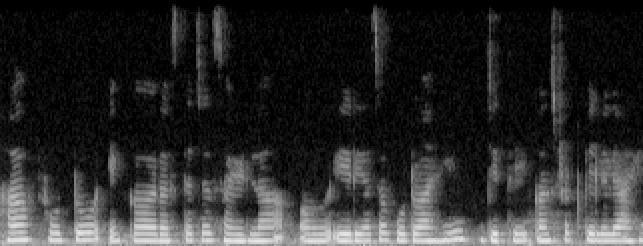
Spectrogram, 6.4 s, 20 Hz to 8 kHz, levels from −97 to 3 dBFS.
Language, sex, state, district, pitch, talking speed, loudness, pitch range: Marathi, female, Maharashtra, Solapur, 220 Hz, 140 wpm, -14 LUFS, 215-235 Hz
